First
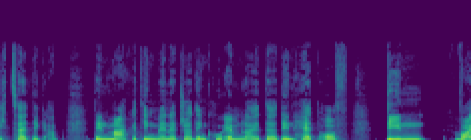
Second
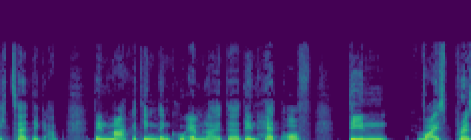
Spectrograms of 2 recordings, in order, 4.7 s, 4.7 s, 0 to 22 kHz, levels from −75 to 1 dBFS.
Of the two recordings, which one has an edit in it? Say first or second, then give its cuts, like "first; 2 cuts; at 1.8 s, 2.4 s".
second; 1 cut; at 1.6 s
